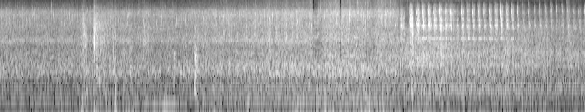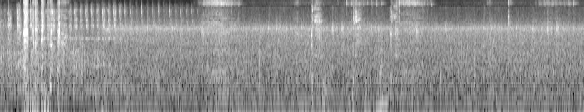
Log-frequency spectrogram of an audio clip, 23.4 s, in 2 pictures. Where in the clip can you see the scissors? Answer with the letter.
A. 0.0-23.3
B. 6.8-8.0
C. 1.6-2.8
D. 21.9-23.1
C.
